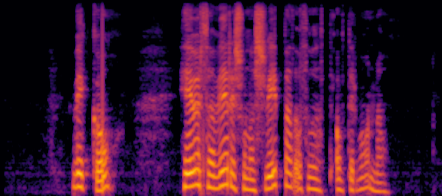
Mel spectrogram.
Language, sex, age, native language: Icelandic, female, 40-49, Icelandic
